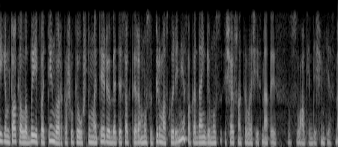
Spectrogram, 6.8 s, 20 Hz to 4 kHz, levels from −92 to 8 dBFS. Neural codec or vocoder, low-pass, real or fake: none; 3.6 kHz; real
